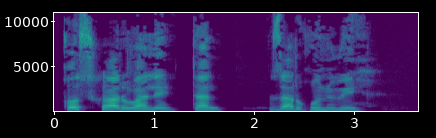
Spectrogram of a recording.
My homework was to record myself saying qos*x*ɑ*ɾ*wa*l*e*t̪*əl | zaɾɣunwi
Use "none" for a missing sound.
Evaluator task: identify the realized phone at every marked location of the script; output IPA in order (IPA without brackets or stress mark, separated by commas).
x, ɾ, l, t̪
